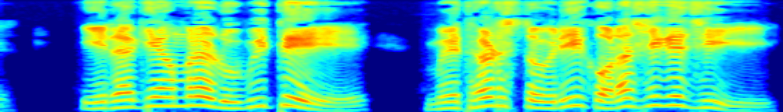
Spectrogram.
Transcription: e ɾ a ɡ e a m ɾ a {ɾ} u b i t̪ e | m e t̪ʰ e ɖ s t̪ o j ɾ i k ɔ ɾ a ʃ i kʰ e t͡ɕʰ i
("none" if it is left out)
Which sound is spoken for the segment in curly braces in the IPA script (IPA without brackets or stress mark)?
ɾ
